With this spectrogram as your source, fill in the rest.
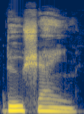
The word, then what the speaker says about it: Duchesne: Was this something that happened to Duchesne as well? No. Oh, okay. Duchesne, man. That one wasn't Duchesne. I know, but Duchesne is a pretty cool town. Just even the name. Duchesne.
